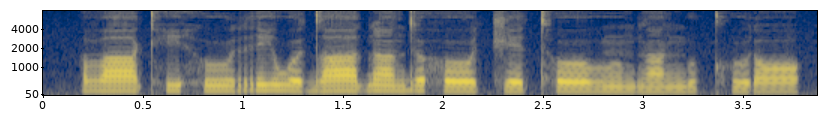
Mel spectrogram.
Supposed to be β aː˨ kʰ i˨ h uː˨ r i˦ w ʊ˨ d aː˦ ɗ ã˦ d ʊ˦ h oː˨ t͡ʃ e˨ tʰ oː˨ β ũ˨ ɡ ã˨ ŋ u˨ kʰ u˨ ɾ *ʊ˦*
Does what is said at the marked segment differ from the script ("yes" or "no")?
yes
